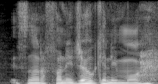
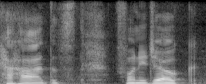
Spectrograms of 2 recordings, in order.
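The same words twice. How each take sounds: First: Said in the usual way. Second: Amused laugh. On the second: Retold or imitated. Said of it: "I heard that and I laughed at it".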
